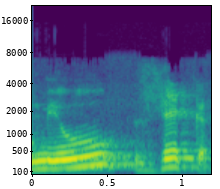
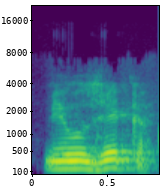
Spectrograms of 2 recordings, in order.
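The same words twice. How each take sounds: First: music slowly split as mu, then ज़िक; syllable by syllable. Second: Said in the usual way. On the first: Shown as a demonstration. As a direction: break music into two drawn-out syllables. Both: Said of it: "syllables कितने हैं".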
